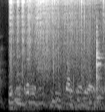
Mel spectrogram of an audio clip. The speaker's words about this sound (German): Da brutzelt schon das Fett und du bist der äh, Wildschweinverantwortliche heute?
